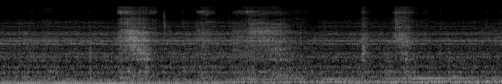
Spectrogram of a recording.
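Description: Wood lathe turning a blank into spinning tops: the motor runs with a steady low hum while a hand chisel scrapes against the spinning wood in several short passes, the loudest about a second in.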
